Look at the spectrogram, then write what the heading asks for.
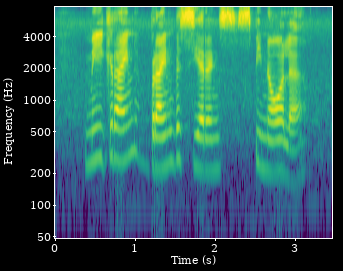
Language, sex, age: Afrikaans, female, 20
